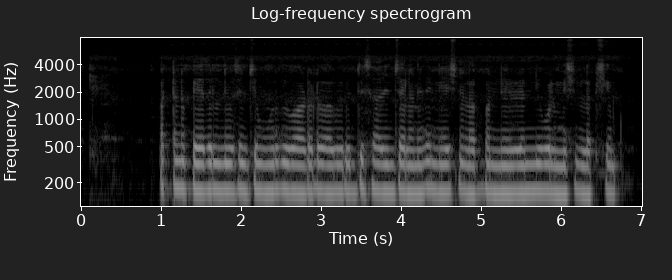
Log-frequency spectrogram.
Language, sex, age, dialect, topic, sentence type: Telugu, male, 41-45, Southern, banking, statement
